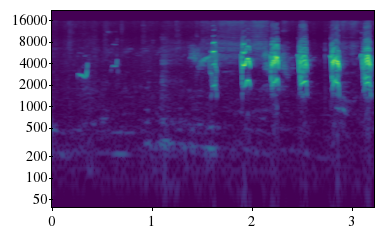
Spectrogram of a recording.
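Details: Grey francolin chicks feeding, giving sharp high chirps repeated about every third of a second that grow louder toward the end, after soft low murmuring sounds.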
